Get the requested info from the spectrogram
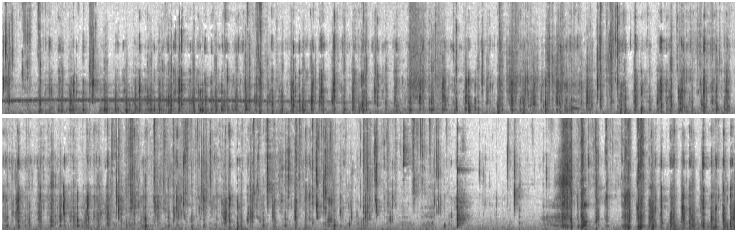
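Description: Close-miked wet chewing of grilled shrimp: a rapid run of smacking, clicking mouth sounds that pauses briefly near the end, then resumes.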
